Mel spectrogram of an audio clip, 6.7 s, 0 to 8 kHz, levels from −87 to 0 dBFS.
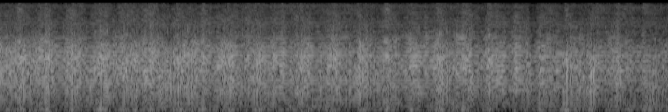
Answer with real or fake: fake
